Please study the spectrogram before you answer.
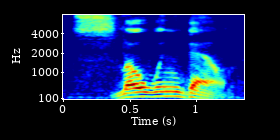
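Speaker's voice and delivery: slow, drawn-out teacher demo; deliberately slowed model phrase. Shown as a demonstration. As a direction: stretch each word out slowly. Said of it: "Learn the basics of slowing down".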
